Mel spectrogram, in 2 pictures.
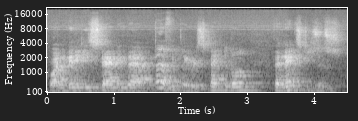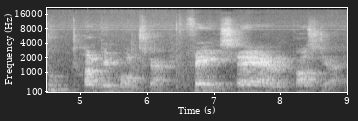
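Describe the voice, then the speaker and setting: A man playing an urbane, theatrical Victorian gentleman with cultivated, deliberate phrasing in a staged reading. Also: on the high side. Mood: enthralled. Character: Sir Walter, urbane Victorian gentleman, theatrical, eagerly intrigued. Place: echoey room or small theatre, staged reading. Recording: very echoey, distant stage recording, faint noise.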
